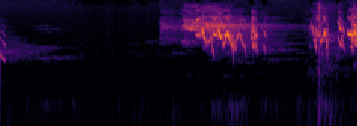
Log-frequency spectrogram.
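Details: Budgerigars, a group of birds, with a brief high descending note, then a dense, scratchy warbling chatter of rapid clicks and squeaks that pauses briefly and resumes, over a faint low hum.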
